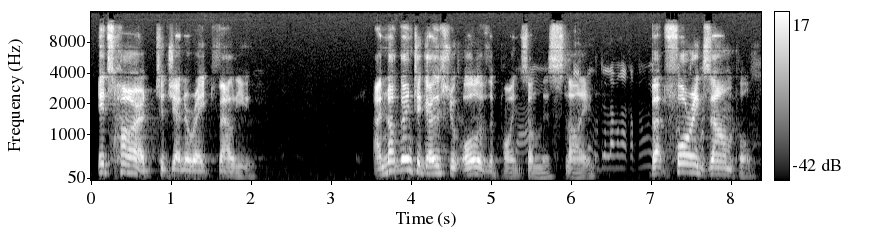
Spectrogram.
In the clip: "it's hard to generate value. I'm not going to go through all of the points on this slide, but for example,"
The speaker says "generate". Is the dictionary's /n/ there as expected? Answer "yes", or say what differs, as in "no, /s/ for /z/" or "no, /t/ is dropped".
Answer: yes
